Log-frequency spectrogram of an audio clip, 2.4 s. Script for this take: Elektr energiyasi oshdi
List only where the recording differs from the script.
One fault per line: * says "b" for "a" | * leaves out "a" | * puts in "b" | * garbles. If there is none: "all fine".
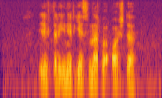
all fine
